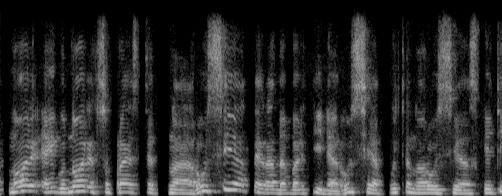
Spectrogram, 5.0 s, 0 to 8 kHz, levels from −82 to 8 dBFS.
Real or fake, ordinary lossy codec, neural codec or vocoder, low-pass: real; Opus, 64 kbps; none; 7.2 kHz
